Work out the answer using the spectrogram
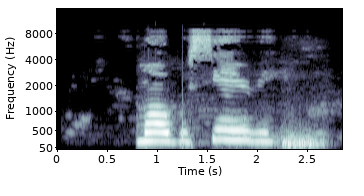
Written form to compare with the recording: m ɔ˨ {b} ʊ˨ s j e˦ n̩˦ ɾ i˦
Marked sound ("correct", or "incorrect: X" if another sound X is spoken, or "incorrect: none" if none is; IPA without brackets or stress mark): correct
